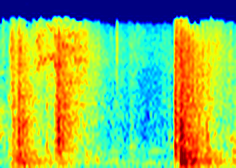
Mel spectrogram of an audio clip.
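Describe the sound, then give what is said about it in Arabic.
A door is opened to check whether someone is inside: a quick thump and rattle at the start, a brief quiet stretch with faint creaks, then another firm knock-like thud of the door near the end. “قلت الحياة باش كذبني وتحل الباب باش تثبت هي هوني ولا ليه؟”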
